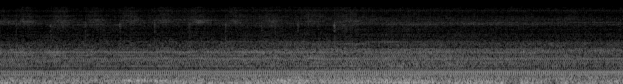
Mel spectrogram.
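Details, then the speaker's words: 2008 Range Rover Sport after repairing lost-communication faults (U0159, U0127) that disabled air ride: steady, even electric hum under low rumble as compressor raises vehicle to off-road height, no rattles or strain; air suspension compressor working normally. "so if we go up you'll see now it says raising vehicle it says suspension off-road height closed door to change height so we'll close the door and there it goes look at that so everything's working now"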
